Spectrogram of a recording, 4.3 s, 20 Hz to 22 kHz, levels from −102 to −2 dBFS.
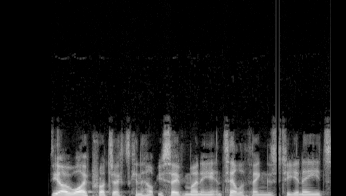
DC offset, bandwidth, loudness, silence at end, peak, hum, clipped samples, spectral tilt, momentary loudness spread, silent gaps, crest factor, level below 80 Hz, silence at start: under 0.1%; 8 kHz; -22 LUFS; 0.2 s; -2 dBFS; none; under 0.1%; -5 dB/octave; 12 LU; 3.45-3.49 s; 20 dB; -58 dBFS; 0.65 s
